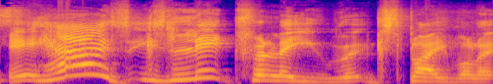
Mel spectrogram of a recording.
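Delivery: wound-up, very loud, shrill high-pitched shout. Arguing with the other speaker over whether it's been explained: shouting, wound up. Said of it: "I've got to stop shouting in this".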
